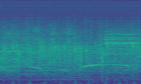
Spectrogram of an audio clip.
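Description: Audience applauding over stage music.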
